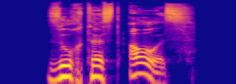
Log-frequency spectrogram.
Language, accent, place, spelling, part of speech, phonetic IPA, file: German, Germany, Berlin, suchtest aus, verb, [ˌzuːxtəst ˈaʊ̯s], De-suchtest aus.ogg
- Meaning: inflection of aussuchen: 1. second-person singular preterite 2. second-person singular subjunctive II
